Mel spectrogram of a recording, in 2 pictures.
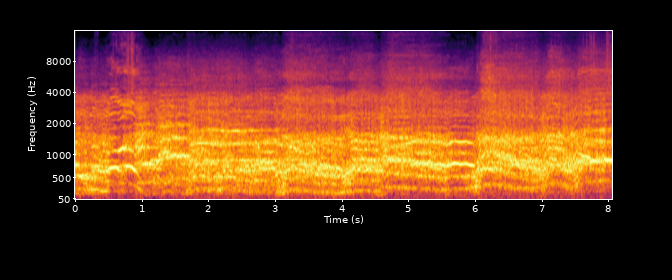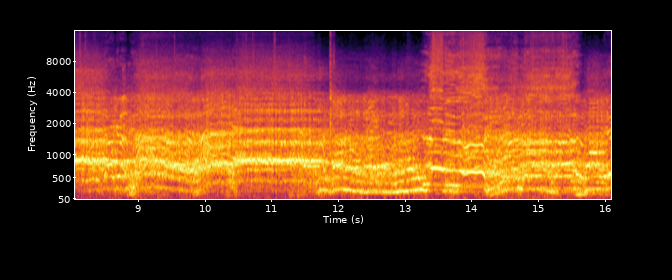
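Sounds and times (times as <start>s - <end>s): crowd of men chanting: 0.0s - 16.0s.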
